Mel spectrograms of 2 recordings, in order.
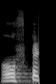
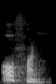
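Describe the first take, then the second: First: The t sound is pronounced. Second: The t sound is silent. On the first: The speaker calls it wrong. "ऑफ्टन नहीं" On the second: The speaker calls it right. "टी silent रखना"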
